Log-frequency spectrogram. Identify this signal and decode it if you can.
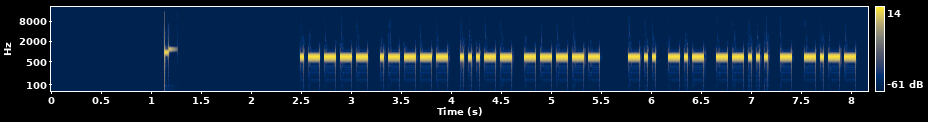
Morse code, heard as a keyed tone, about 30 wpm, 700 Hz. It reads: 1130 DK7TY
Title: Worked All Europe DX Contest - QTC Exchange - 30wpm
